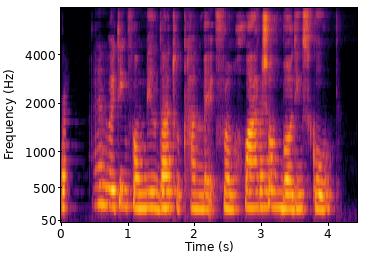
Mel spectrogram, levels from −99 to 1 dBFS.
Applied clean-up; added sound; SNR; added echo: neural mask model DeepFilterNet 3.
